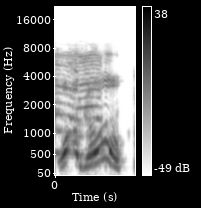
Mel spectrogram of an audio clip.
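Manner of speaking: loud, high goal shout; long goal yell. Real, not acted. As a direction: yell it as the ball goes in. Goal scored live.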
